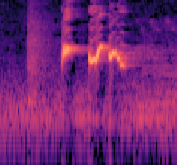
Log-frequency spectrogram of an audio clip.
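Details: Training decoy Red-whiskered bulbul in its morning double-note wild-style song; a faint chirp first, then a crisp phrase of three loud, slurred whistled notes falling at the end.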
